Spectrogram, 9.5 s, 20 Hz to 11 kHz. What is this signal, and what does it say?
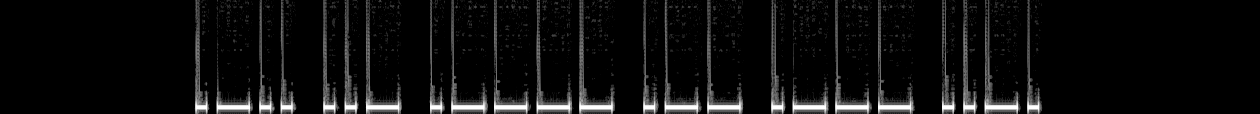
Morse code, heard as a keyed tone, about 15 wpm, 700 Hz. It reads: LU1WJF
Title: DXCC-100 Call Signs - 6 Characters - Repeated 2x - 15wpm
